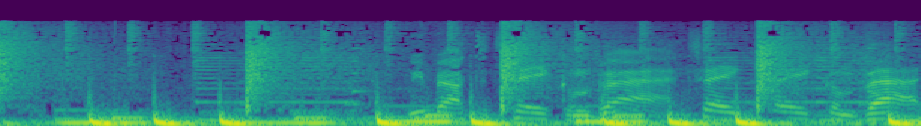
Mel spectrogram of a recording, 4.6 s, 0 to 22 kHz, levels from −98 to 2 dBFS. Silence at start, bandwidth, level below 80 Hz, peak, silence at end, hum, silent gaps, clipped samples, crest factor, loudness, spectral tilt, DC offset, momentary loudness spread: 0 s; 12.5 kHz; -16 dBFS; -2 dBFS; 0 s; none; none; under 0.1%; 12 dB; -17 LUFS; -5 dB/octave; under 0.1%; 7 LU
